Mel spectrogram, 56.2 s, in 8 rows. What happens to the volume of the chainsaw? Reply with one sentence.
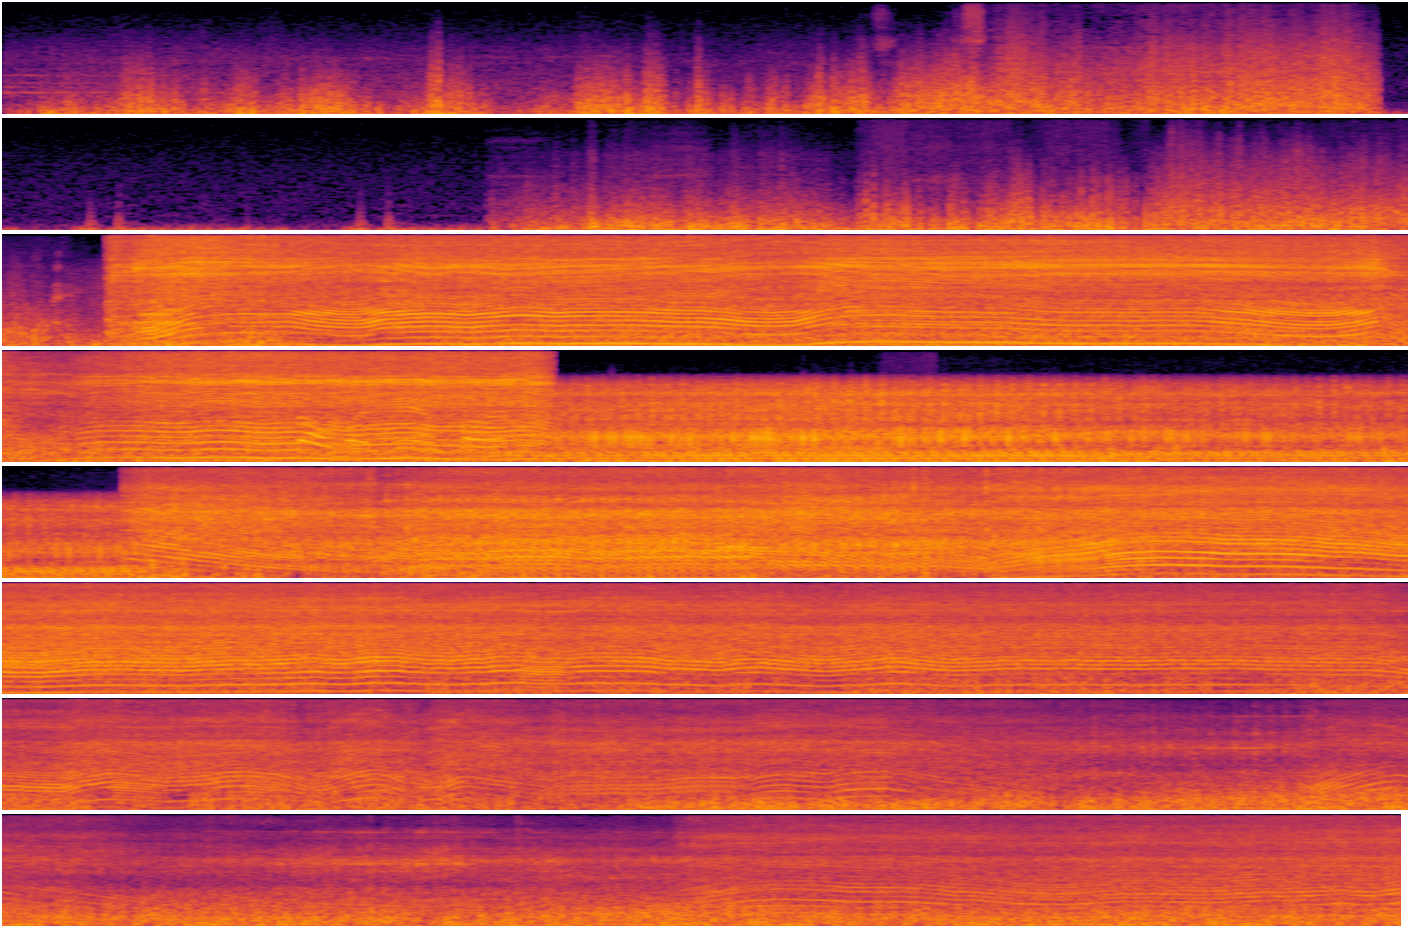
The volume of the chainsaw goes down.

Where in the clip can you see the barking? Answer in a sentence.
You can't hear the barking here.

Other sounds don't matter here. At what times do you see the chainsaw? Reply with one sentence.
You can hear the chainsaw from 14.6 to 56.1 s.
